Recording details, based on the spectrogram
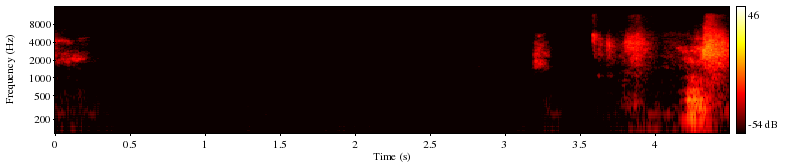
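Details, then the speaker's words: Dog sneezing: quiet, sharp nasal bursts in a brief sneezing episode, heard at a distance in a quiet room. "you can hear my dog sneezing"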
